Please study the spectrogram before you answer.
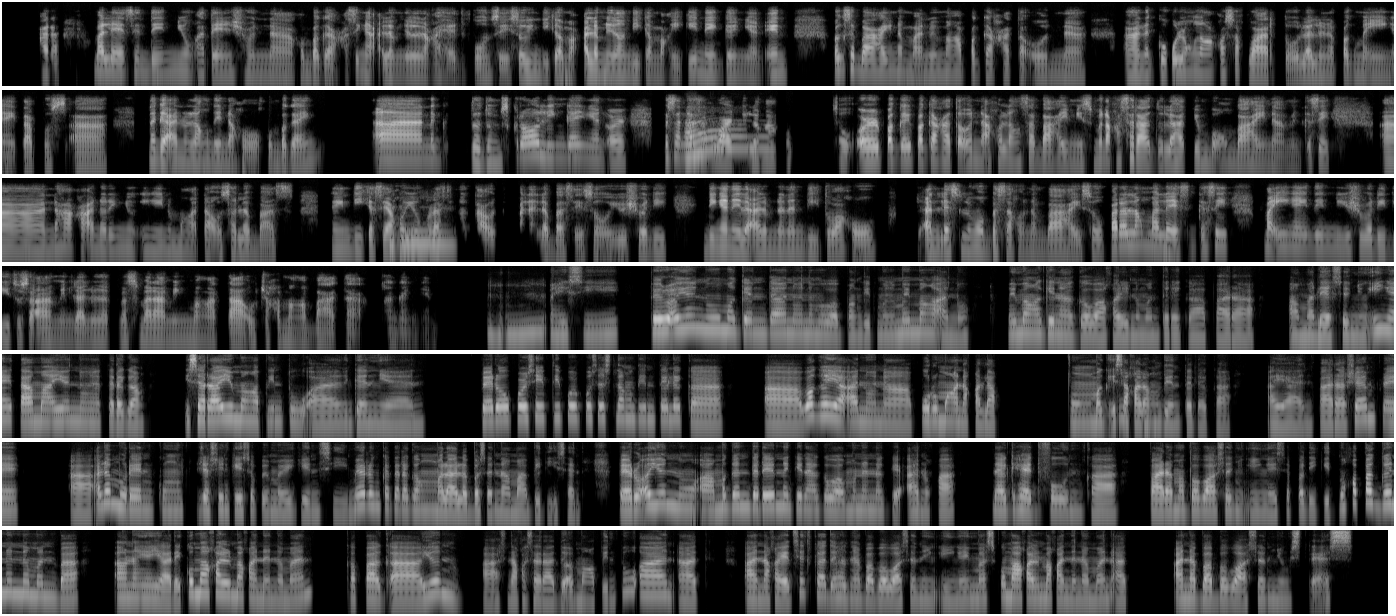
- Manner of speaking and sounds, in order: in English: "just in case of emergency"
- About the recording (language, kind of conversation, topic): Filipino, advice, Paano ko mababawasan ang pagiging labis na sensitibo sa ingay at sa madalas na paggamit ng telepono?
